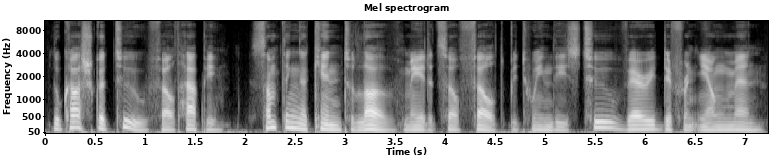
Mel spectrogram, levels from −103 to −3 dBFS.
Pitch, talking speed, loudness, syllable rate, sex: 120 Hz, 150 wpm, -20 LUFS, 4.4 syllables/s, male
